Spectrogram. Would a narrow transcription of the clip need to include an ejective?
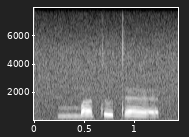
no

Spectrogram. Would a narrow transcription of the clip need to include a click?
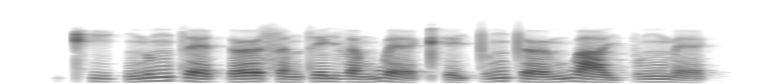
no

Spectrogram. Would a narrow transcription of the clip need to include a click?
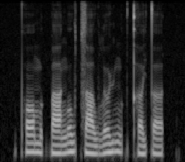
no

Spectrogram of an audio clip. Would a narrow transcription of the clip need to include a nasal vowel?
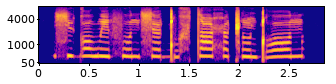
yes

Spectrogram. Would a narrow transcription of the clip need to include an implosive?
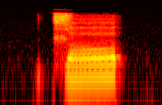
no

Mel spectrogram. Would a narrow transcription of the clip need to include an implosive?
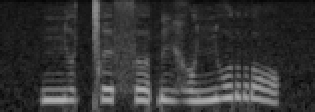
yes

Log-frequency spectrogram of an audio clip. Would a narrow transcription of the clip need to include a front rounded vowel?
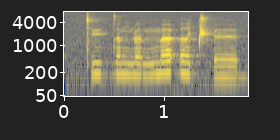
yes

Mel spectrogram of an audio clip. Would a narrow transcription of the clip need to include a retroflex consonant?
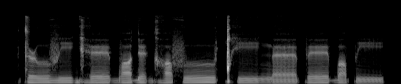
no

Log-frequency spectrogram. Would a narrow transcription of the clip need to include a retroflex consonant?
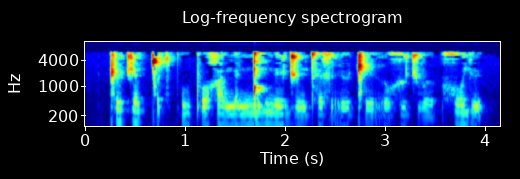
no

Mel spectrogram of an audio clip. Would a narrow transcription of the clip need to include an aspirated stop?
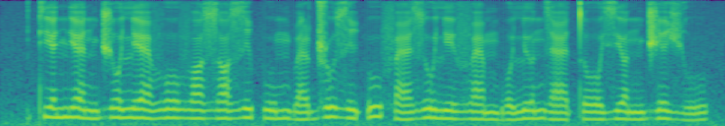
no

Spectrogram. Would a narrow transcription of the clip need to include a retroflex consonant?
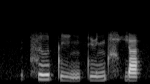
no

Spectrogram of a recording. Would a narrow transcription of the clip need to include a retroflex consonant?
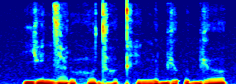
no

